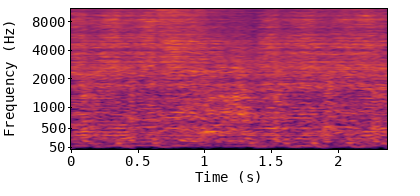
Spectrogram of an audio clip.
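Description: Thrash metal band playing live at full volume: distorted electric guitars over a pounding drum kit, loud and dense.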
